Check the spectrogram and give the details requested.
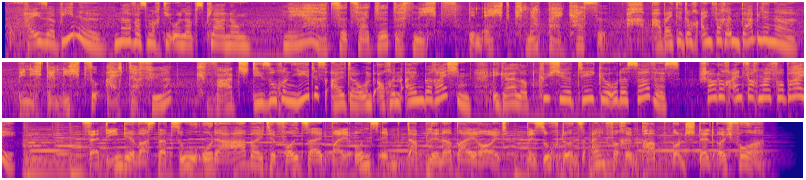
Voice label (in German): Radiospot; Dubliner Bayreuth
